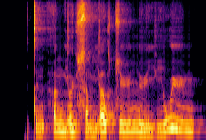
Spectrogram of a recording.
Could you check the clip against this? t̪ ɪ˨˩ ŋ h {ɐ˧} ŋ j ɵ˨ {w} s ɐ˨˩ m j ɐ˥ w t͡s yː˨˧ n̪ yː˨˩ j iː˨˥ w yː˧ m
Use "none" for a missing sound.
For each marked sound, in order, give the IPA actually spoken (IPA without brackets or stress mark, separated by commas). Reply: ɐ˧, ɥ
